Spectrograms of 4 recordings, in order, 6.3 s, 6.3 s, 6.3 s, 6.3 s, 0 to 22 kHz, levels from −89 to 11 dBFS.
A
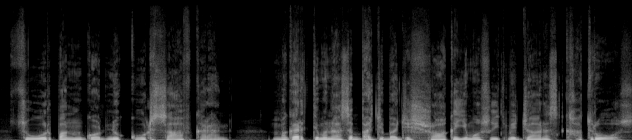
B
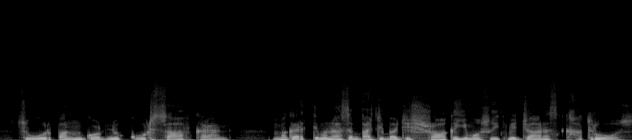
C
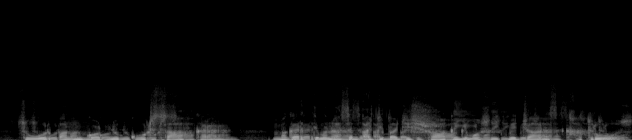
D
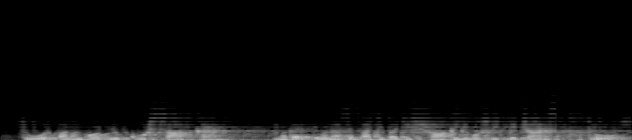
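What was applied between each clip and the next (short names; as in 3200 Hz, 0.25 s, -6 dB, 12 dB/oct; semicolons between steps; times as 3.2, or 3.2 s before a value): LPF 1200 Hz 12 dB/oct; spectral noise reduction 6 dB; limiter -17 dBFS, peak gain reduction 11.5 dB
echo 0.106 s -9.5 dB; gain -2.5 dB
frequency quantiser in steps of 3 st; LFO low-pass saw up 0.36 Hz 620–1500 Hz; feedback echo 0.248 s, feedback 57%, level -19.5 dB; gain +6 dB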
